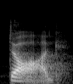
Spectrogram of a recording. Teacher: at the front and top of your mouth when the air is released for the d sound we release less than we do for the t sound hence the smaller amount of aspiration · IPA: /d/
